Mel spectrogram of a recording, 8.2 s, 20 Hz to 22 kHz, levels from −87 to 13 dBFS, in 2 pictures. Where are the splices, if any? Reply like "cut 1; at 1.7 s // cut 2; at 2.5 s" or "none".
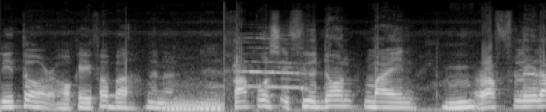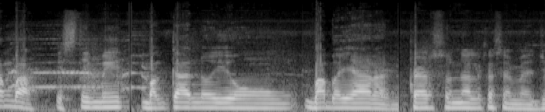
cut 1; at 1.7 s // cut 2; at 5.1 s // cut 3; at 6.3 s // cut 4; at 7.1 s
